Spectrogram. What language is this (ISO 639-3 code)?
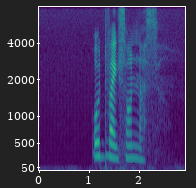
nor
